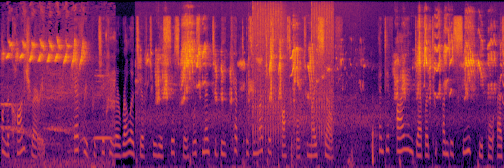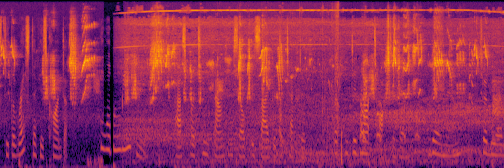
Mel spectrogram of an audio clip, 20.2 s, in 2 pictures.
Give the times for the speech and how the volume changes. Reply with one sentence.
The speech can be heard from 0.0 to 20.1 s, at a steady volume.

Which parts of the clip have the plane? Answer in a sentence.
You can hear the plane from 12.3 to 20.1 s.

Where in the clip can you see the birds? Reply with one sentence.
The birds can be heard from 0.0 to 20.0 s.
